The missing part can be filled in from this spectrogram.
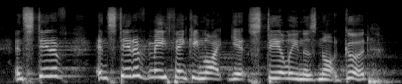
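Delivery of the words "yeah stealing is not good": ordinary talk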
